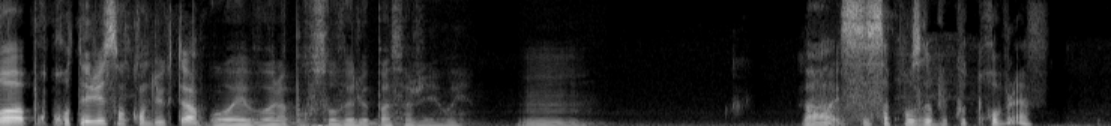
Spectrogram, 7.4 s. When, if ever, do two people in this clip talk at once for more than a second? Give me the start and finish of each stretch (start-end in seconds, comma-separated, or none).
none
